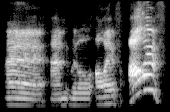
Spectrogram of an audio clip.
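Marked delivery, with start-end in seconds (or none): 1.9-2.5 very high, loud squawked exclamation; sudden hammed-up cartoonish cry; comic impression. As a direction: leap up high and yell it. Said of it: "All the impressions are coming out today".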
